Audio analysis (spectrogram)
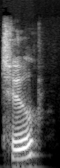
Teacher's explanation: you'll get a vibration on the u part, but not the t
